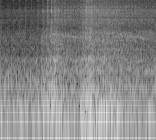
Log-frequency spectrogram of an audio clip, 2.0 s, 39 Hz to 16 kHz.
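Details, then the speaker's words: Suzuki Gixxer 150 FI after tune-up with valve clearances adjusted and gasket maker applied; steady low burble with an even beat and no top-end tapping, the earlier ticking gone; normal idle. "Okay, wala nang lagitik. So goods na tayo sa Gixxer na yan."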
